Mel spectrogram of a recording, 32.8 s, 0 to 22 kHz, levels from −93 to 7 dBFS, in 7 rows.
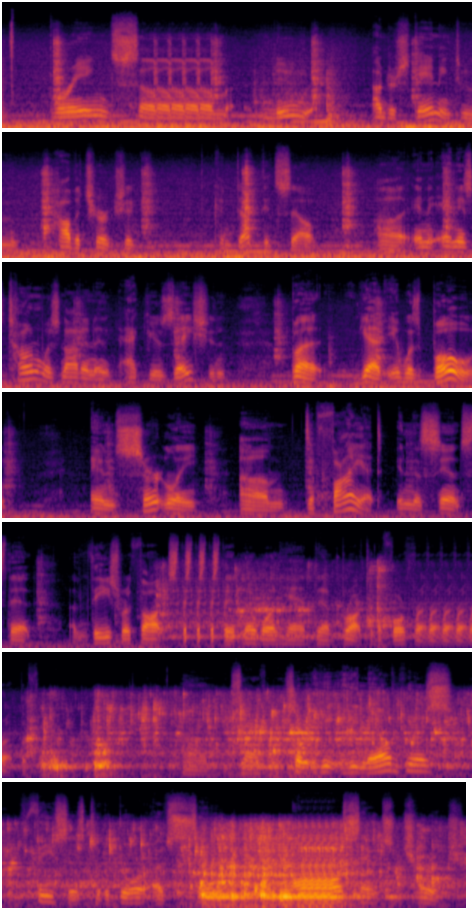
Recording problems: household noises; very loud; throughout; 5 dB above the speech
audio stuttering; 4 times, first at 1.5 s

